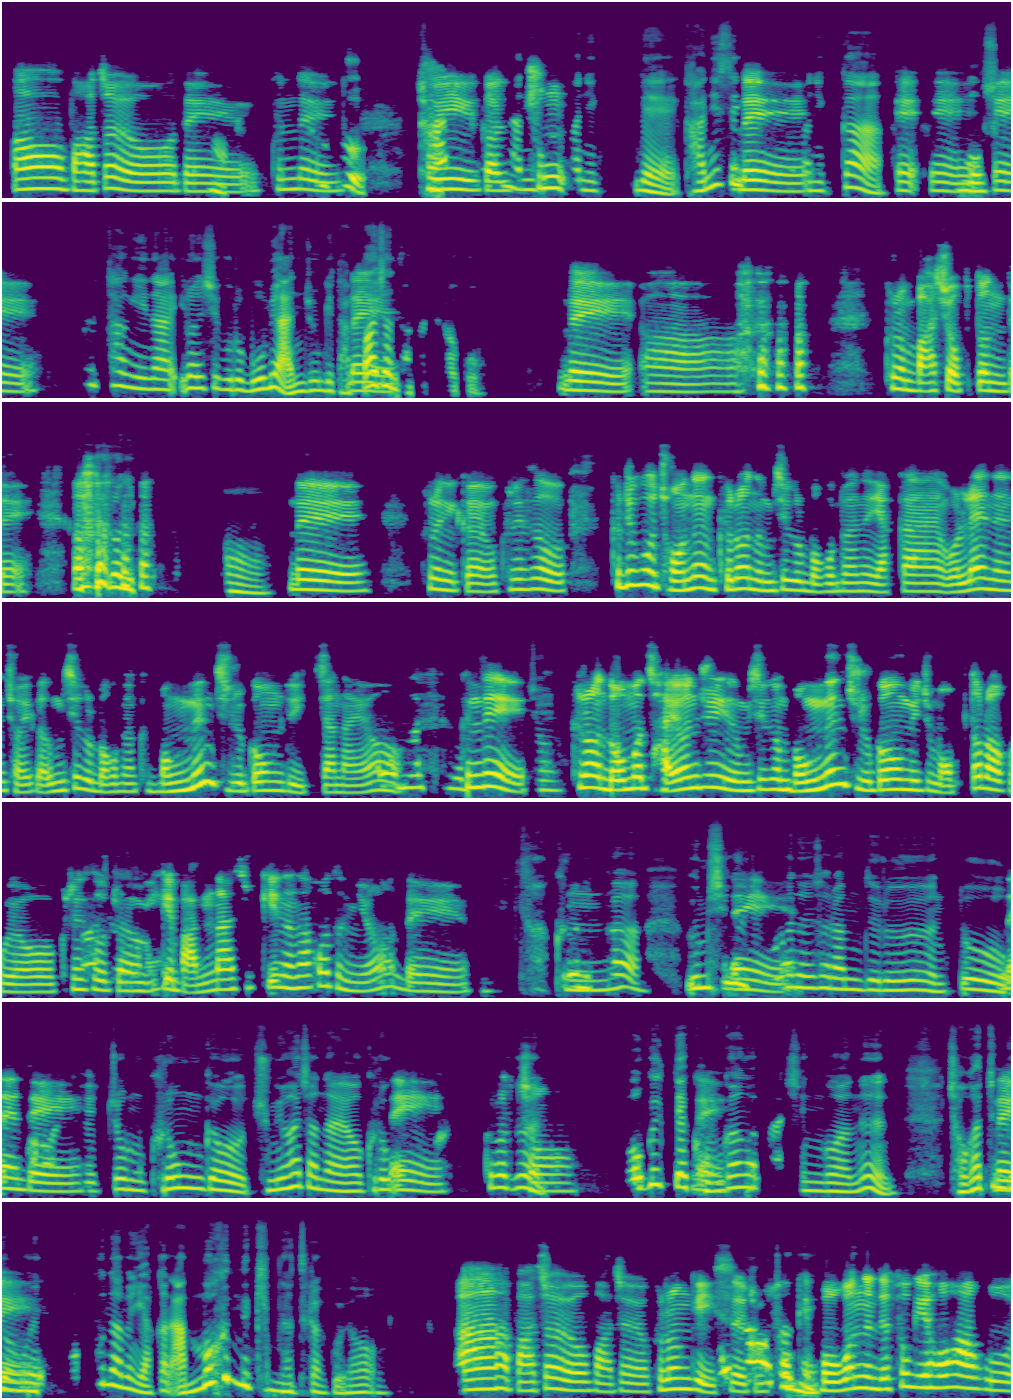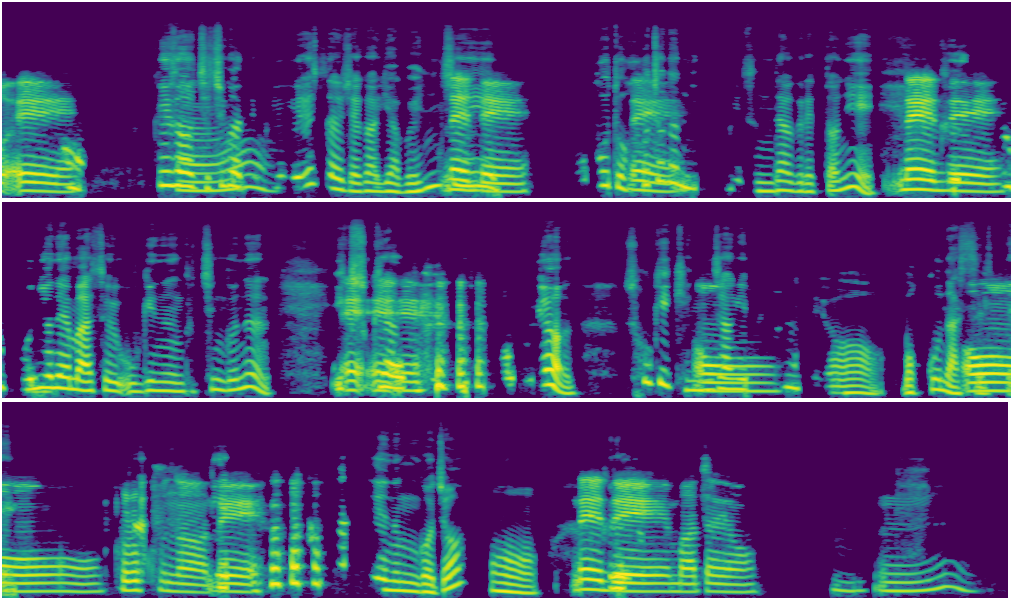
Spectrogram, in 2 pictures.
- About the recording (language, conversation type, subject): Korean, unstructured, 음식을 준비할 때 가장 중요하다고 생각하는 점은 무엇인가요?
- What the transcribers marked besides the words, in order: distorted speech; tapping; unintelligible speech; laugh; unintelligible speech; unintelligible speech; laughing while speaking: "안 먹은 느낌 나더라고요"; laugh; unintelligible speech; laugh; unintelligible speech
